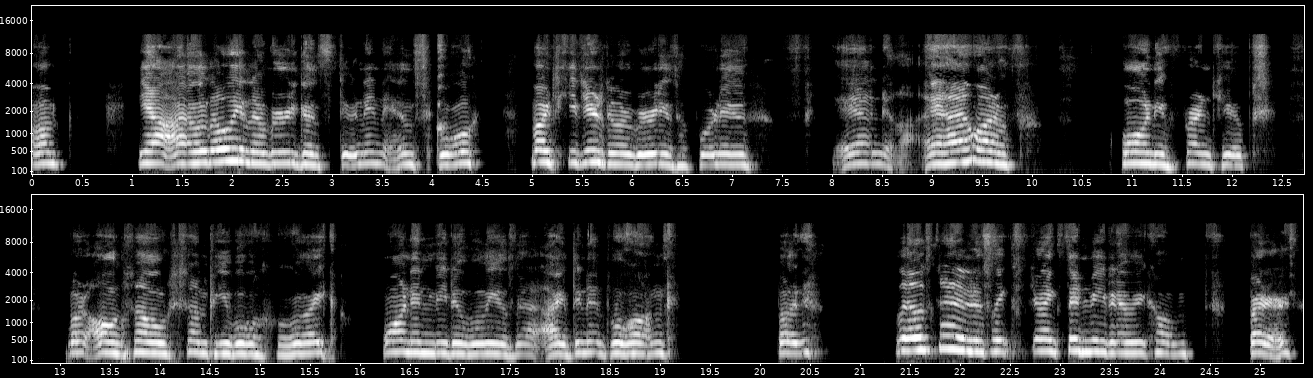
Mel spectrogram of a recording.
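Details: Dysarthria in an adult woman with spastic quadriplegic cerebral palsy since birth; she says voice assistants fail to recognize her speech and she takes part in speech-technology accessibility studies.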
